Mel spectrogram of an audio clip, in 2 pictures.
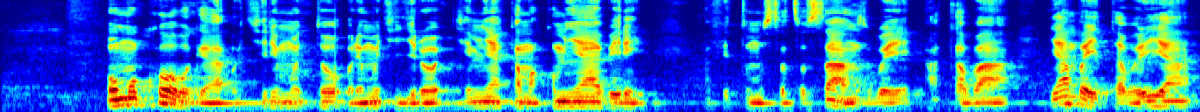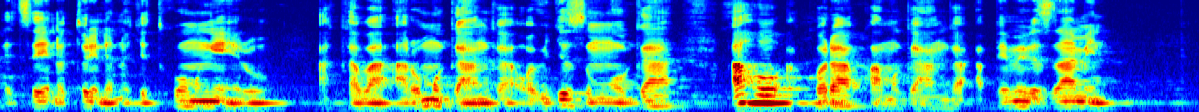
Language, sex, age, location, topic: Kinyarwanda, female, 18-24, Nyagatare, health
